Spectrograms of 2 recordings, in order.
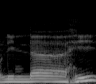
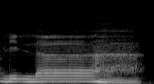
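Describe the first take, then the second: First: The word ends with a final vowel. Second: The word ends on a bare consonant. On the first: "Si je veux m'arrêter sur" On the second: "je vais dire"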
